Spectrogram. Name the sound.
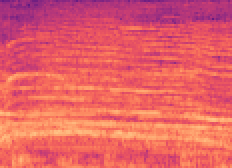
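audience screaming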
